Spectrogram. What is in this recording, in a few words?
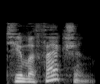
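"tumefaction", British English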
